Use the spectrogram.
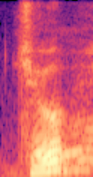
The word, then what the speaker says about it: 烛: 되는데 일성과 사성이 아니니까 역시 된 소리는 안 나고 주로 나는데 이성입니다. 촛불 촉 주.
